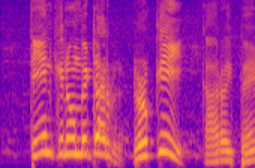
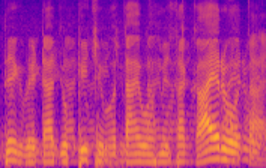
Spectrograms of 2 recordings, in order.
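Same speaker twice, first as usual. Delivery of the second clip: put-on old father; 10 semitones lower than usual. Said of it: "बोल".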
